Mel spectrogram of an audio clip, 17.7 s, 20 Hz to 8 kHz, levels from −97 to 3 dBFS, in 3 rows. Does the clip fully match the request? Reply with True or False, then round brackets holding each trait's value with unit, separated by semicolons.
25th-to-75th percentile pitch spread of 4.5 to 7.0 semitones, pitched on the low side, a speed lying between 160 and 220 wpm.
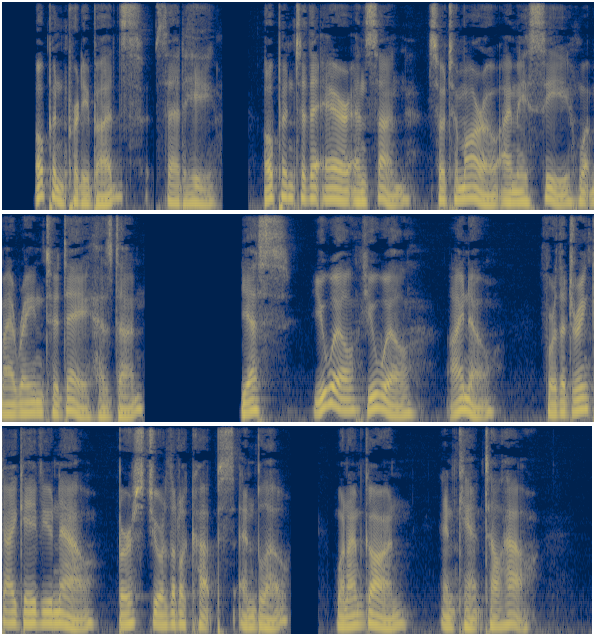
True (4.9 semitones; 105 Hz; 170 wpm)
